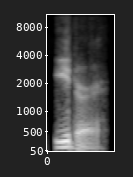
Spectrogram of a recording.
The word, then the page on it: eater: American English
